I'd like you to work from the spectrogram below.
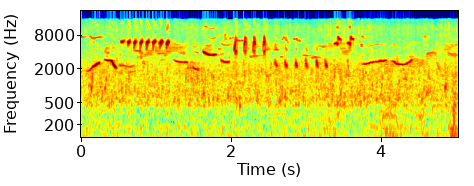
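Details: Sunda forktail singing for masteran training: a rapid run of about eight even high notes, then rattles, a repeated note series and a final drawn-out whistled slur.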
